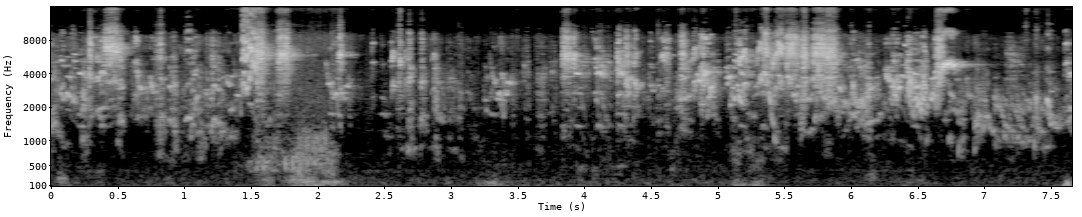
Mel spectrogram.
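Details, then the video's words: Colourful budgerigar breeding pair giving bursts of rapid high chirps and twittering warble, a brief rustling flutter around the second mark, then a short near-quiet gap before the lively chattering resumes. "Colourful Budgies Chirping Sounds"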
